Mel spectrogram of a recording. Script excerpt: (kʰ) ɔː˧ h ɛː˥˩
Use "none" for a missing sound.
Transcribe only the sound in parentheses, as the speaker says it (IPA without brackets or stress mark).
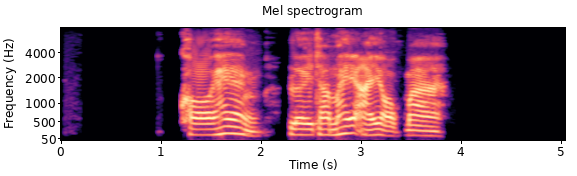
kʰ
